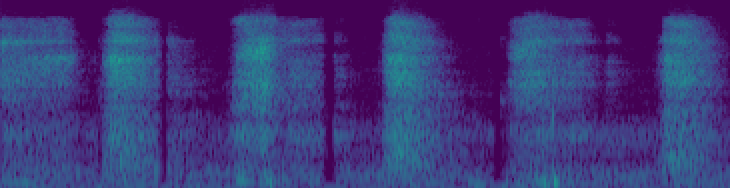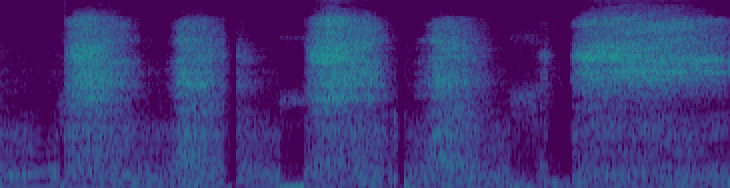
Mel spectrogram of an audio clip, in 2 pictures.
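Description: A person demonstrates rapid stressed breathing, drawing each breath in faster than it goes out, producing many quick, breathy, hissing inhales and exhales in a steady rhythm at low volume.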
